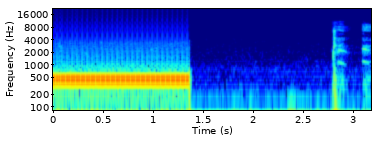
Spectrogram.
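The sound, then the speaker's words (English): A loud, steady telephone dial tone hums for just over a second while calling a cell phone, then cuts off abruptly into near silence, followed by a couple of brief, rough noise bursts at the end. “He actually, we're calling his cell phone here.”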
